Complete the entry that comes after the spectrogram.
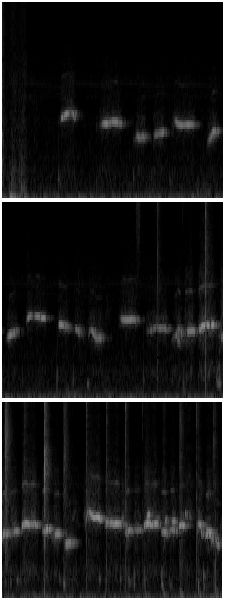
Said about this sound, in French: là, tu devines la chanson que c'est que je vais siffler. Tu sifflotes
